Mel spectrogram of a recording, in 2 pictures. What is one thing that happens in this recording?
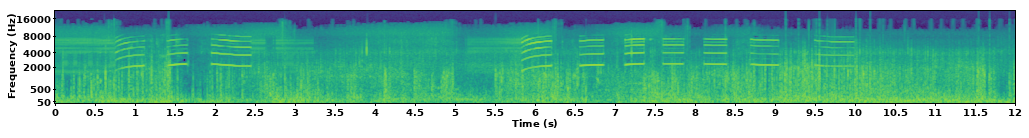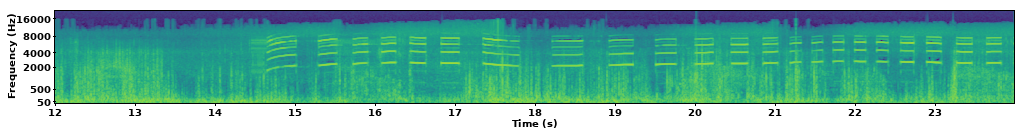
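Strong wind rushes and buffets past the microphone.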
